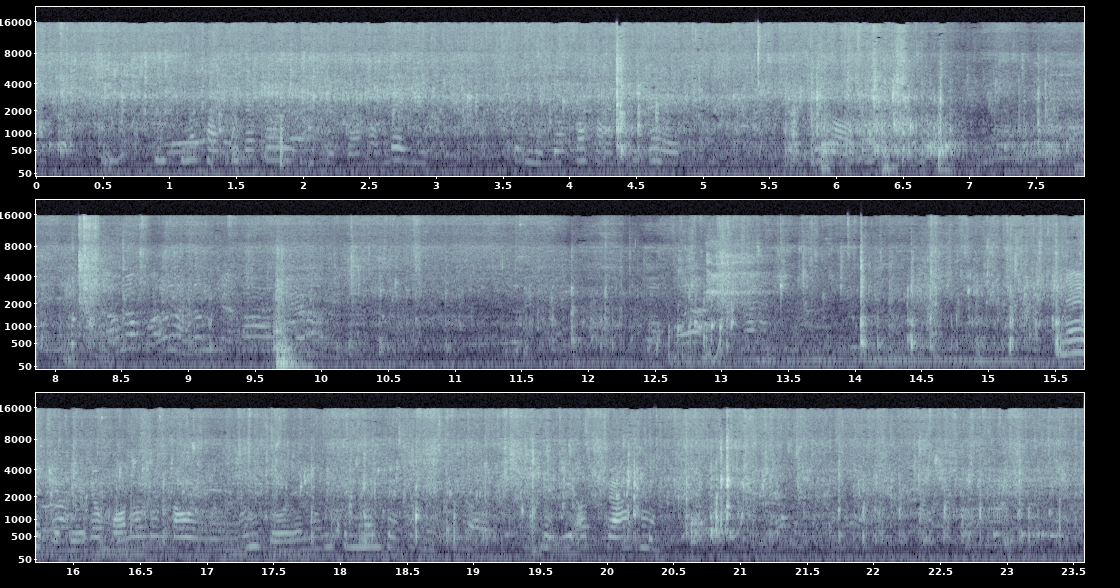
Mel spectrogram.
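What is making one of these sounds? Water splashes as dishes are washed in a basin.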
